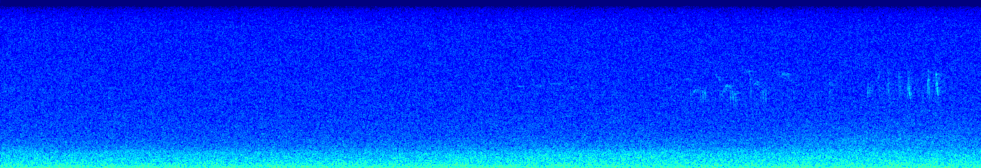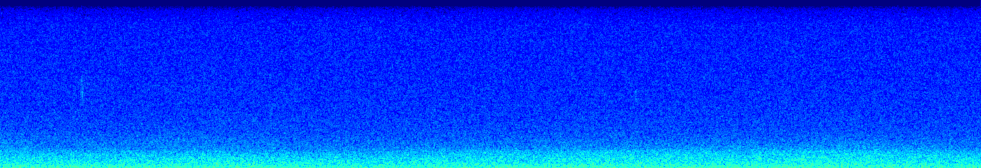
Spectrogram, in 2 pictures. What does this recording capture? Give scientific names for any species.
Setophaga fusca, Junco hyemalis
